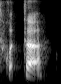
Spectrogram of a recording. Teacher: They are labialized consonants plus a weak vowel. So something like hu, which is pig, is hu-ta with second syllable stress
